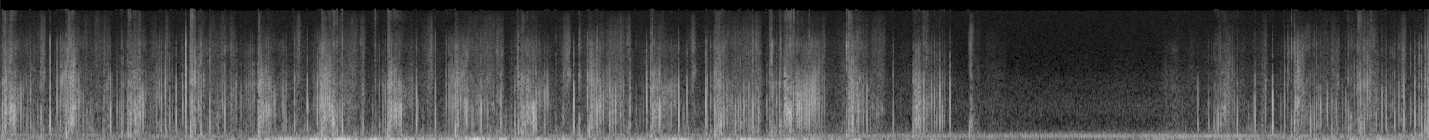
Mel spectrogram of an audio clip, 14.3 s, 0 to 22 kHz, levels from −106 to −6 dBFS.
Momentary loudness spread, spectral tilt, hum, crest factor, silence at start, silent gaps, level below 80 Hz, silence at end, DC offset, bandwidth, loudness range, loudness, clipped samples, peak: 14 LU; -4.5 dB/octave; none; 30 dB; 0 s; none; -44 dBFS; 0 s; under 0.1%; 17 kHz; 8 LU; -42 LUFS; under 0.1%; -10 dBFS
